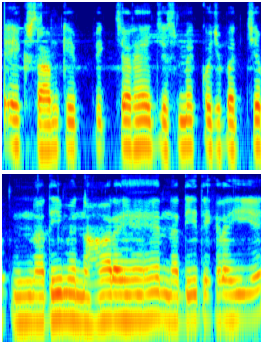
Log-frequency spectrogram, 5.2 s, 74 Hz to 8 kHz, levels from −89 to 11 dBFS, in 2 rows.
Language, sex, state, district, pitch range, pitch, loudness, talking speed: Hindi, male, Jharkhand, Jamtara, 135-145 Hz, 140 Hz, -17 LUFS, 195 wpm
